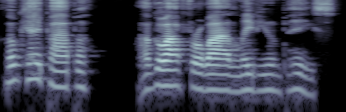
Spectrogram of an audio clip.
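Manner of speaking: put-on high, bright girl's voice; young girl. A narrator's reading. Daughter sweetly leaving her blind father alone.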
